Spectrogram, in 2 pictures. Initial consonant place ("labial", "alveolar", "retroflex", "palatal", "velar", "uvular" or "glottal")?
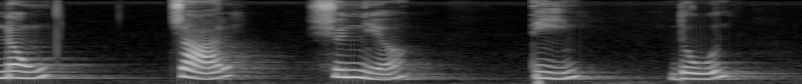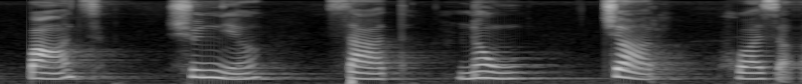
alveolar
